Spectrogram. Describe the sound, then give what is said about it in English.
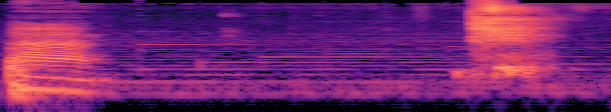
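Two loud sneezes about two seconds apart: the first voiced and throaty, the second a sharp, hissy burst, with a faint low hum in the quiet gap between them. “Bless you. Bless you.”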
